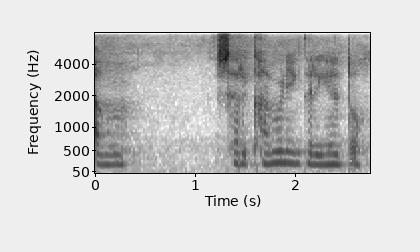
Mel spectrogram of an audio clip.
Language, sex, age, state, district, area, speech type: Gujarati, female, 18-30, Gujarat, Rajkot, urban, spontaneous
